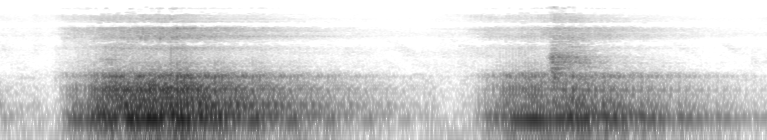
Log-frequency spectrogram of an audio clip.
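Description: Two loud, long, rumbling snores on breathing in, separated by a short silence: heavy snoring.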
